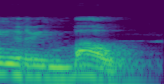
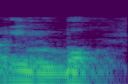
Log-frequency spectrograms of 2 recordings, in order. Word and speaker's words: Rimbau: el tiemp Enrique Gaspar rimbau No tengo idea cómo se pronuncia eso pero como es español imagino que se pronuncia rimbau y no rimbo como como serí en francés o algo así escribió en 1887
